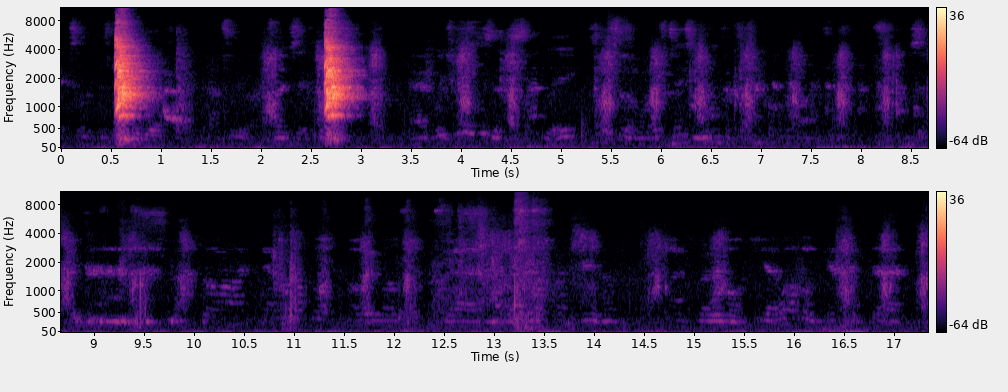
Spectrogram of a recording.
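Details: Tuppence, a female Biewer Terrier puppy, during grooming after having her face clipped and before a microchip implant. Two sharp, loud barks about two seconds apart, followed by faint, soft clicking and shuffling sounds in a quiet indoor room.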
